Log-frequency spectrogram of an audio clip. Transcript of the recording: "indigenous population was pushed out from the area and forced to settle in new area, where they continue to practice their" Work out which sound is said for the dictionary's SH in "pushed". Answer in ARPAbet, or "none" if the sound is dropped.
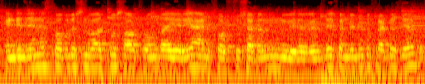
S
